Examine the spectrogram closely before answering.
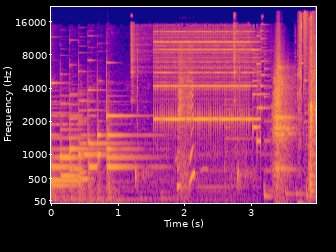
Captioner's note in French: musique d'obtention d'objet; bruit de rubis dépensés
